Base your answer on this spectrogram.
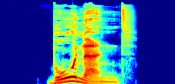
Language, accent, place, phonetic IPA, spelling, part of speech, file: German, Germany, Berlin, [ˈboːnɐnt], bohnernd, verb, De-bohnernd.ogg
- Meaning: present participle of bohnern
